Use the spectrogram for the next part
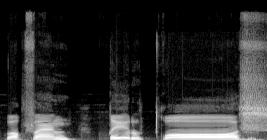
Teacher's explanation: قاف کو موٹا کریں گے، را کو موٹا کریں گے، طا کو موٹا کریں گے، تینوں موٹے ہوں گے، اور اسی طرح سین کی دونوں زیروں کو ظاہر نہیں کریں گے جب اسٹاپ کریں گے۔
